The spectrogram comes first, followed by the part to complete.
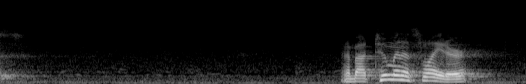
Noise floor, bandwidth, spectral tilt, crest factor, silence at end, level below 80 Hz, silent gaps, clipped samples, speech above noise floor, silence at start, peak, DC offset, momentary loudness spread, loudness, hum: -50 dBFS; 4.5 kHz; -11.5 dB/octave; 16 dB; 0.35 s; -52 dBFS; none; under 0.1%; 34 dB; 0 s; -6 dBFS; under 0.1%; 22 LU; -17 LUFS; none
